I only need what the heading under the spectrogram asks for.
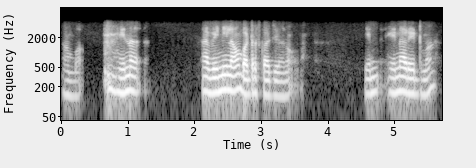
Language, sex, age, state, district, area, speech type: Tamil, male, 18-30, Tamil Nadu, Nagapattinam, rural, conversation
